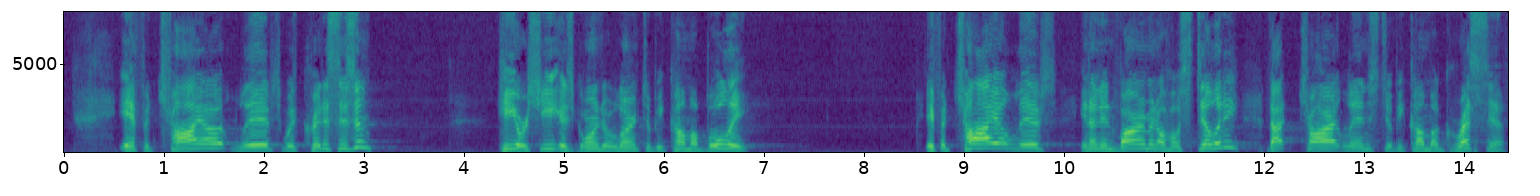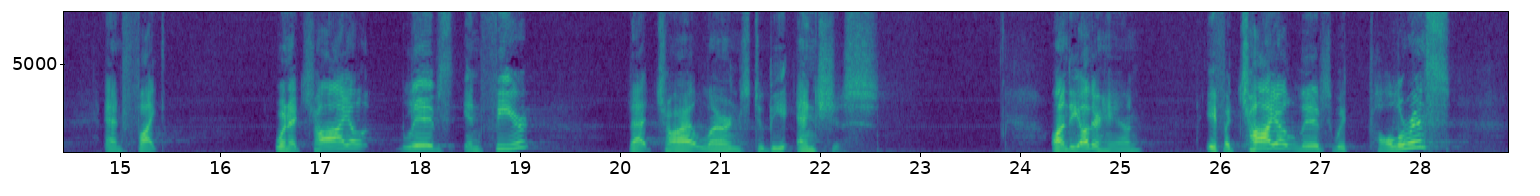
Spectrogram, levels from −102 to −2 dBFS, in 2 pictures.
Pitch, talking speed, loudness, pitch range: 210 Hz, 115 wpm, -32 LUFS, 180-235 Hz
